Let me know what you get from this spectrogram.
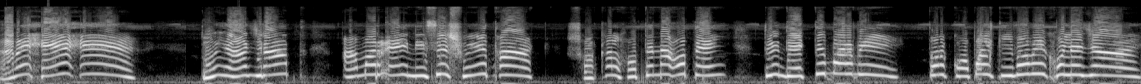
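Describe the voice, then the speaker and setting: A cartoonish character voice at an extremely high pitch and a fairly slow pace. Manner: chuckling, friendly, repeats words.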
